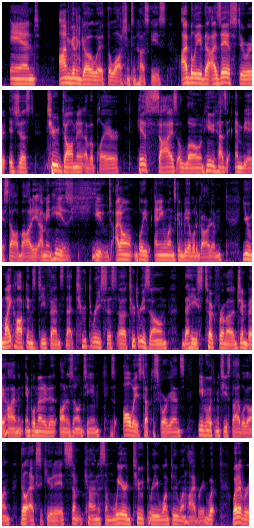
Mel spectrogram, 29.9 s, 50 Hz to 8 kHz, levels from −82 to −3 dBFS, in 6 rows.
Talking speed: 190 wpm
